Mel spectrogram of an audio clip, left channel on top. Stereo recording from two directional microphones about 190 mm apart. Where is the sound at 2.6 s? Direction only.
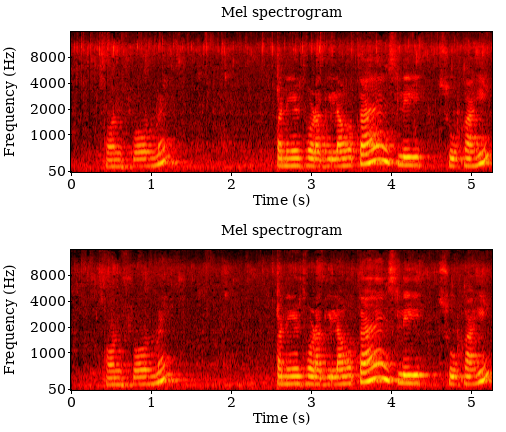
Centre (ahead or behind).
